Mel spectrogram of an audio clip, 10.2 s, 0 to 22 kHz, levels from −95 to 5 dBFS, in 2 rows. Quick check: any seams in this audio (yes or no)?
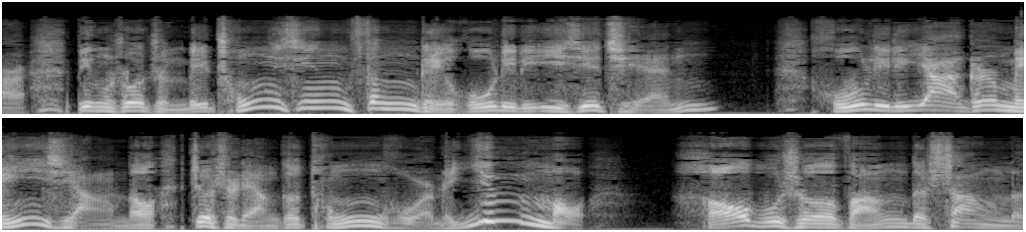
no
